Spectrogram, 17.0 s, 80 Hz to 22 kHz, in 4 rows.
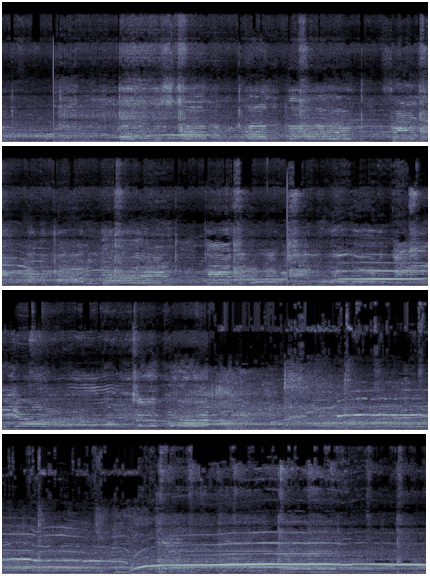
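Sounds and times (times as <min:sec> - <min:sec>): heavy bass beat: 0:00.0 - 0:17.0
pop music with singing: 0:00.0 - 0:17.0.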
